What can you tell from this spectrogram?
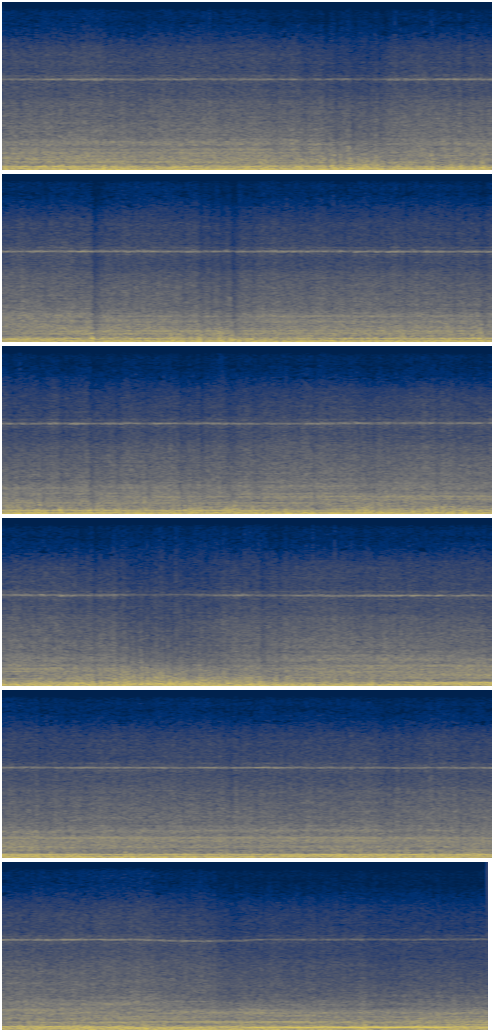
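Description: Mini jet boat's engine running steadily at speed, with the rush of water and wind over it. It holds a steady pitch, eases briefly about halfway, and comes up a little louder near the end.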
